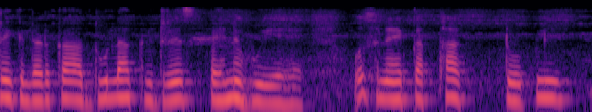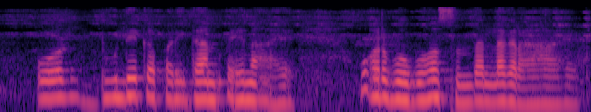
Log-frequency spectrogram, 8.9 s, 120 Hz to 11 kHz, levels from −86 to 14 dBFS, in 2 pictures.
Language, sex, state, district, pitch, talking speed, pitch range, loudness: Hindi, female, Uttar Pradesh, Budaun, 205 Hz, 160 wpm, 190-220 Hz, -32 LUFS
